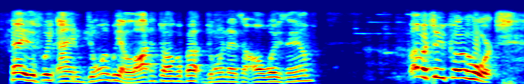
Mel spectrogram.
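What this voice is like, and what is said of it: Out of breath, panting. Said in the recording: “I'm out of breath, dude. Whew.”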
